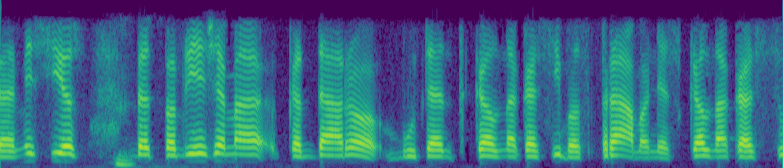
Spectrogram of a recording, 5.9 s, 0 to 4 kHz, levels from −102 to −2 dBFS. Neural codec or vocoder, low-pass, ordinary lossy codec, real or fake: none; 3.6 kHz; AAC, 32 kbps; real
